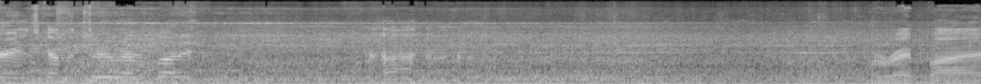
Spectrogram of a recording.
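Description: A train rumbles past along the coastal trail by Westchester Lagoon in Anchorage, Alaska, a loud steady roar filling the whole stretch, with a person talking over it.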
